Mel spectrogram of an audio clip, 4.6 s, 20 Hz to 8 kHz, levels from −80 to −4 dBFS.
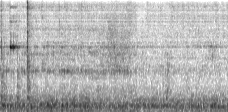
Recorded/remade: remade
